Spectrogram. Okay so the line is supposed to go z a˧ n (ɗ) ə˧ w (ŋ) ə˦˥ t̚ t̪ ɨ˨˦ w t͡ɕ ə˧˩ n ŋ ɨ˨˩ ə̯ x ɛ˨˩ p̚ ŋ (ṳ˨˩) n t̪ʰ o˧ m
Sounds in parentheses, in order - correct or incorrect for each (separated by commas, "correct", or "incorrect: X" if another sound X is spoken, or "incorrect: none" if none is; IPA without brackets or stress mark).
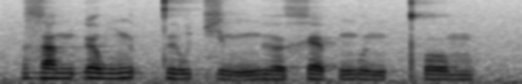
correct, correct, incorrect: u˧˩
